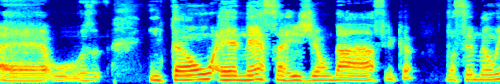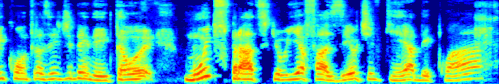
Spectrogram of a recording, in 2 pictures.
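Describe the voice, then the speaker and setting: On a very clean recording with a silent background and a dry, close sound with no echo, a man with a high pitch speaks in lively intonation. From Brazil, Mato Grosso do Sul (Campo Grande). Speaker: chef and food researcher. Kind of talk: podcast interview. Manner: hesitant, many fillers.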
